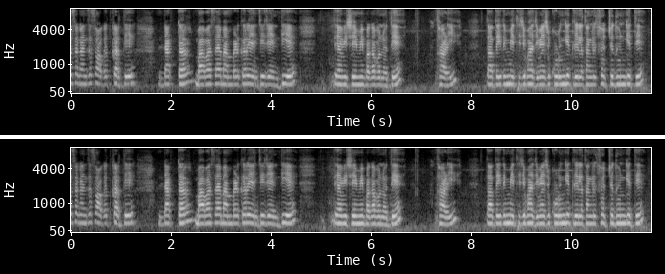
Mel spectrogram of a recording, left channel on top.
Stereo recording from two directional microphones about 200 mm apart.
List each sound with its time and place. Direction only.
0.0 s a woman's voice: 50° right (ahead or behind)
